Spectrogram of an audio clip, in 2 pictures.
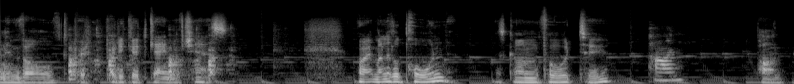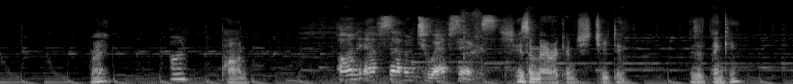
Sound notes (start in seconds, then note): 5.3 American accent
